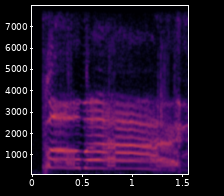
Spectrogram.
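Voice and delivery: very high, loud anguished scream; devastating cry out. Retold or imitated. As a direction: scream the name as if bereft. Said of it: "Like, devastating cry out".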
